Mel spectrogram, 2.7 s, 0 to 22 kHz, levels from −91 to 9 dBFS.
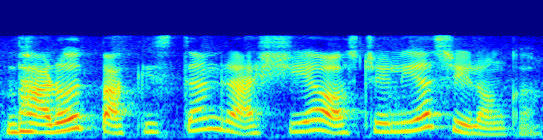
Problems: none marked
